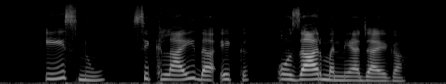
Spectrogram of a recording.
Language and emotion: Punjabi, neutral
